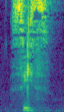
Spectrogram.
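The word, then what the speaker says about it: Czyz: who has a four-letter surname. Cis. Is that how you say it? – I think it's like that, yes. – It's C-Z-Y-Z is the surname.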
